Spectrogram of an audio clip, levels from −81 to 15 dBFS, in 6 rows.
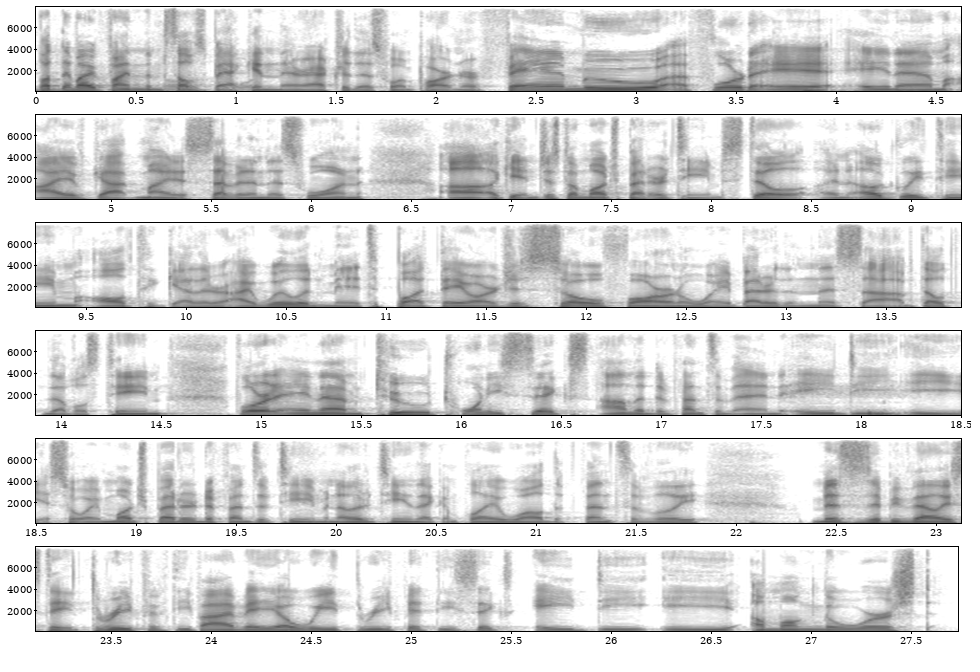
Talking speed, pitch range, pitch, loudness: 190 wpm, 100-125 Hz, 115 Hz, -26 LUFS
